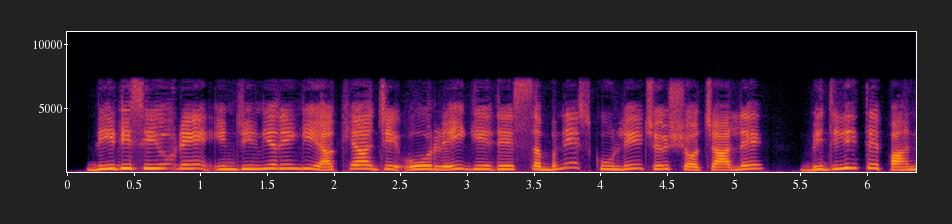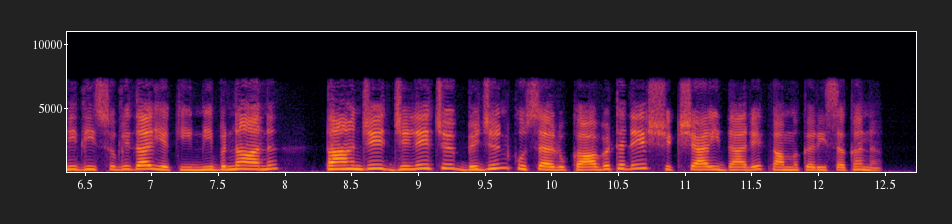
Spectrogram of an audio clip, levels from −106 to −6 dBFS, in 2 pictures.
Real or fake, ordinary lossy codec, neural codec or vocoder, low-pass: fake; none; codec, 16 kHz, 0.8 kbps, ZipCodec; 7.2 kHz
